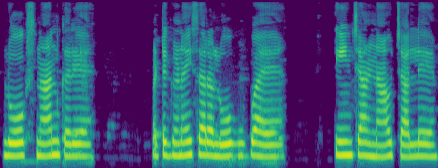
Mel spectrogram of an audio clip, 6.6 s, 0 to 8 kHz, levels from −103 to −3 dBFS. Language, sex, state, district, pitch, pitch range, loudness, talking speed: Marwari, female, Rajasthan, Nagaur, 220 Hz, 210-230 Hz, -16 LUFS, 125 wpm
